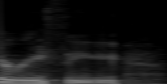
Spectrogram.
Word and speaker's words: Reese's: how do you say Reese's I say reesei but most people say Reese's Reese's Reese's yeah agreed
